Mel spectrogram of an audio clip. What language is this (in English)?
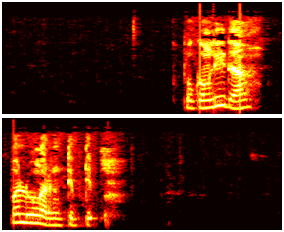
Musgu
